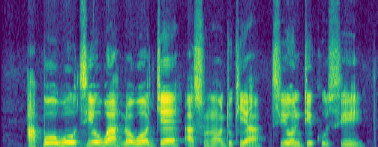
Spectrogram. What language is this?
Yoruba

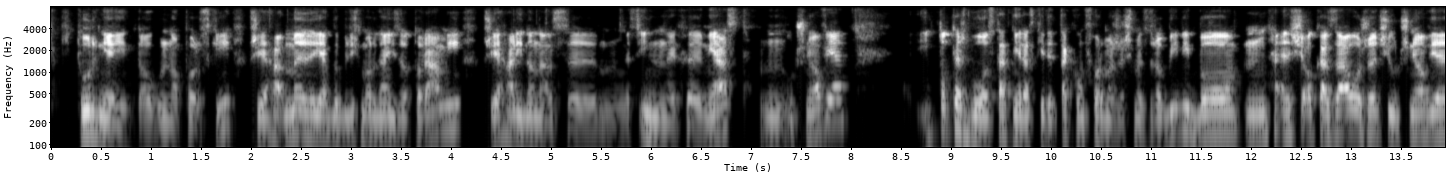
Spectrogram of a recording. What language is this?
Polish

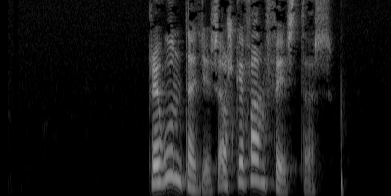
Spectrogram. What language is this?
Galician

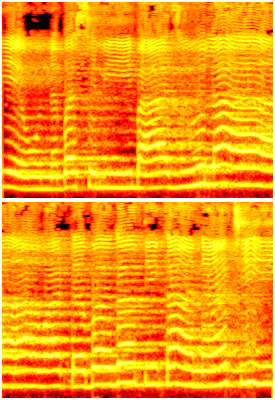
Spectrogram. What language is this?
Marathi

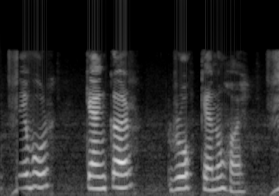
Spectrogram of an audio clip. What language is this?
Bangla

